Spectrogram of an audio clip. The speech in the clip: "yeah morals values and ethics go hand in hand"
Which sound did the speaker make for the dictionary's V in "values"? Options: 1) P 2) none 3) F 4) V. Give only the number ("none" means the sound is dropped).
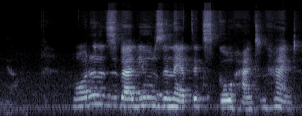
4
